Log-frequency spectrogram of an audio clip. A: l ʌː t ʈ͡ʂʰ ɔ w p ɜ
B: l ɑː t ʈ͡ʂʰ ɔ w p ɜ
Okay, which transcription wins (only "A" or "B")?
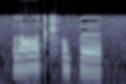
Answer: B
